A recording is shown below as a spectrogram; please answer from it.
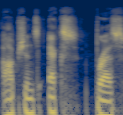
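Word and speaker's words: optionsXpress: Express 100 it's options it's spelled o p t i o NS x p r SS 100 there's no e in there options X press 100 that is an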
